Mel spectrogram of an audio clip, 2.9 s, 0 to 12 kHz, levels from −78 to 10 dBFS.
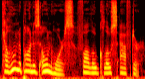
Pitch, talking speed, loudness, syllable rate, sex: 205 Hz, 165 wpm, -15 LUFS, 5.3 syllables/s, female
